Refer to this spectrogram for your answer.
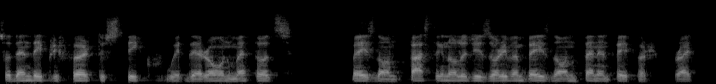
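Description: A man with a Romanian accent talks at a moderate pace in a very deep, low pitch with monotone, flat intonation. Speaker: tech product executive. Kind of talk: interview.

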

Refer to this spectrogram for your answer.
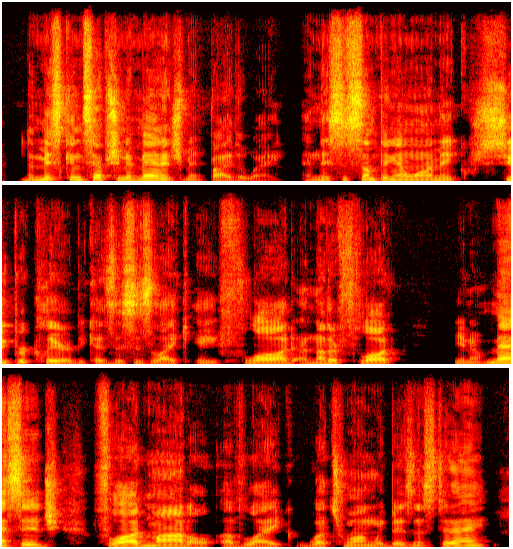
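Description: The speaker has a plain, everyday voice and a fairly quick pace. The recording is very clean, with a silent background. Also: man, fairly low pitch for a man. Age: 40s. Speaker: agency co-founder. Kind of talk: podcast interview.

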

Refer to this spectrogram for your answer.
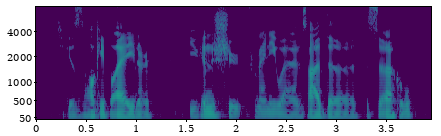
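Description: Speaking at a very fast pace in an Australian accent, a man uses a very deep, low pitch and a bright, sharp tone with monotone, flat intonation. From North Queensland, Australia (Townsville). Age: 20s. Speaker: university student and hockey goalkeeper. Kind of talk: interview.

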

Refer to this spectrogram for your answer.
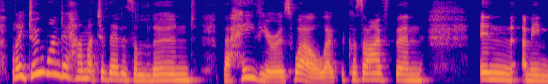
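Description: In an ordinary speaking voice, a woman keeps a moderate pace and ordinary pitch variation. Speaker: podcast host. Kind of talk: podcast interview.

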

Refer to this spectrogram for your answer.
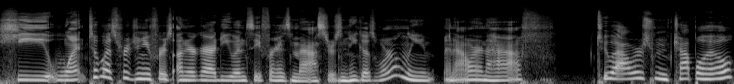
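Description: On a very clean recording with a silent background, a woman speaks at a medium pitch and moderate pace with very wide pitch swings. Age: 20s. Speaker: student podcast co-host. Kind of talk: casual chat.

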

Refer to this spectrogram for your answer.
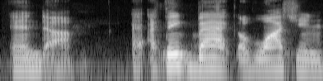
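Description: This is a man speaking with a Southern US accent. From Mississippi, US South. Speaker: guest, sports equipment manager. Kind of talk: interview, personal testimony. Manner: halting, with many fillers.

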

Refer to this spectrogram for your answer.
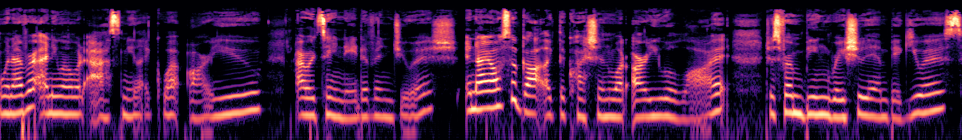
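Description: A woman's normal speaking voice, fairly high-pitched, with an American accent and a moderate pace, in a very clean recording over a silent background. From Chicago. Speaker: philosophy PhD student and poet. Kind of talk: interview conversation; poetry reading. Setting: in-person interview.

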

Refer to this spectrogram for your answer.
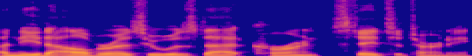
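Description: In a Midwestern American accent, a man talks with a very deep, low pitch and monotone, flat intonation. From western Illinois (Moline). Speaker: political digital media director. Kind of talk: casual interview.

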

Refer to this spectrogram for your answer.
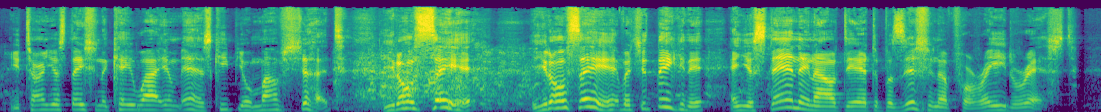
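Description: Over noticeable background noise, a man speaks with a Southern US accent in an animated tone. His pitch is high and his intonation lively. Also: moderate pace. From Houston, Texas. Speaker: preacher. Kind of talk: sermon. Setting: church.

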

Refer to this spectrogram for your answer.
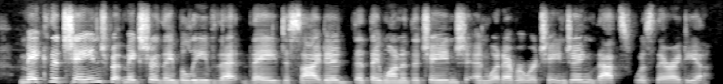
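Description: A woman's plain, everyday voice at a medium pitch and moderate pace, with ordinary pitch variation and hardly any pauses. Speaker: legal industry consultant. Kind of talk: podcast interview.

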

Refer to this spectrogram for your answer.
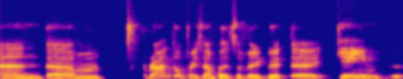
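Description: With a Persian accent, a woman talks at a fairly low pitch with ordinary pitch variation. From Iran. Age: 40s. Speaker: toy designer and bilingual parenting expert. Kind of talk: interview. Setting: video call.

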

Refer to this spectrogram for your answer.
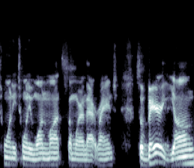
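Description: Against a quiet background, a man at medium pitch speaks with a Mississippi accent in a bright, sharp tone and fairly even intonation. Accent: Southern US (Mississippi). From US South, Mississippi Gulf Coast. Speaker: attorney. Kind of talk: testimony.

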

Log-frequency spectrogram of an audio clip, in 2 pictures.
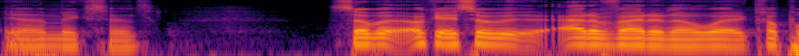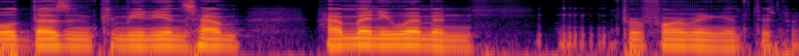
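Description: A man with an American accent talks at a fairly quick pace in a fairly low, monotone, flat voice, with big swings in loudness and long, frequent pauses against a quiet background. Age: 30s. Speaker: podcast host and comedian. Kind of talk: casual interview.

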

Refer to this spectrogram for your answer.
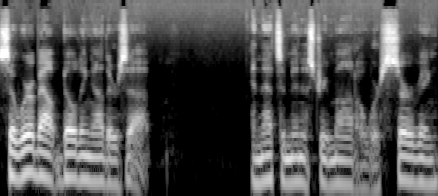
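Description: In a very clean recording with a silent background, a man with an American accent uses a normal speaking voice, a fairly low pitch, fairly even intonation and a fairly quick pace. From US Midwest, Ohio. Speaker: university professor and former radio host. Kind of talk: casual interview.

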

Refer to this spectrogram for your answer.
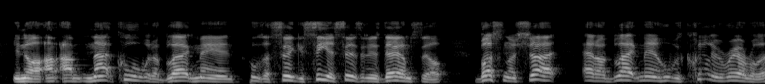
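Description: A man with an American accent, fairly high in pitch with vocal fry, at a moderate pace. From Atlanta, Georgia, US South. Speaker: film podcast co-host. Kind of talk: casual chat.

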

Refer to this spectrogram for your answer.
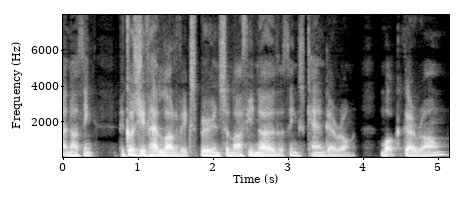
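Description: Against a quiet background, a man with an Australian accent speaks at a moderate pace with a very deep, low pitch, a dark, mellow tone, somewhat breathy delivery and fairly even intonation. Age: 80s+. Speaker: psychotherapist, former doctor. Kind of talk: group lunch conversation.

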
